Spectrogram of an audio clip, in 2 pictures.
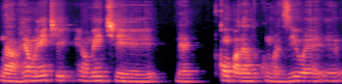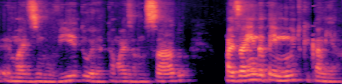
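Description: A man with a fairly high pitch and a dark, mellow tone speaks at a fairly slow pace with fairly even intonation. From Brazil. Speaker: business executive. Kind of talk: panel discussion. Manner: halting.

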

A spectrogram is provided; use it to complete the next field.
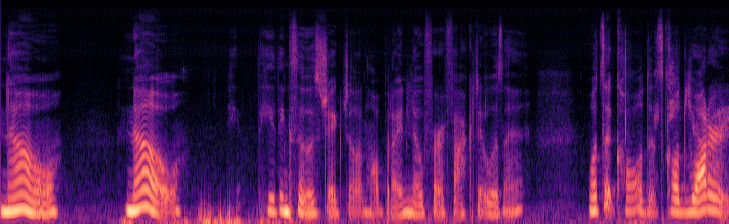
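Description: With vocal fry and a dark, mellow tone, a woman speaks at a fairly high pitch, her loudness swinging widely and her speech broken by long, frequent pauses. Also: ordinary pitch variation, moderate pace. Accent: American. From Southern California. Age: 20s. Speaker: podcast host. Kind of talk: casual chat.

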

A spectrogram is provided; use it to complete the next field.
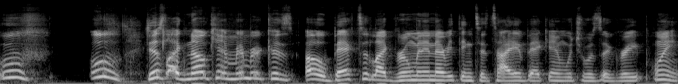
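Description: At a moderate pace and medium pitch, a woman talks in an animated tone with very wide pitch swings. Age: 30s. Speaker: podcast host. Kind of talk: casual chat. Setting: studio.

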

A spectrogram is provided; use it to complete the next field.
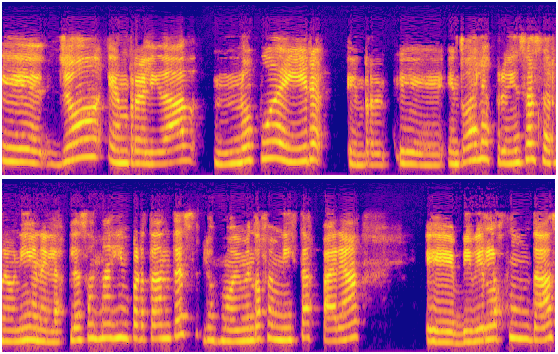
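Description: Her pitch high and varying in an ordinary way, a woman speaks at a fairly slow pace with very even loudness. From Argentina, San Juan. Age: 20s. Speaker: psychology student. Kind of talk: casual chat.

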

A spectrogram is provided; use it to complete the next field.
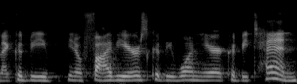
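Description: A bright, sharp tone at a fairly quick pace on a very clean recording with a silent background. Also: woman. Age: 40s. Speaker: podcast host. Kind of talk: interview conversation.

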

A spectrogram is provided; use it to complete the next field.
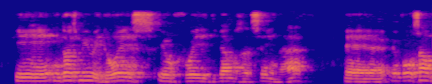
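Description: This man's medium pitch moves with ordinary variation as he talks. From Brazil, interior of Santa Catarina. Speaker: theology professor. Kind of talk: interview. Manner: halting, many fillers.

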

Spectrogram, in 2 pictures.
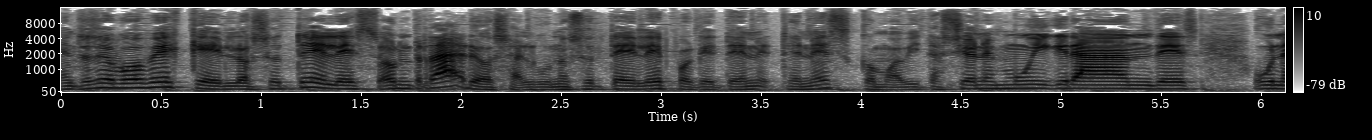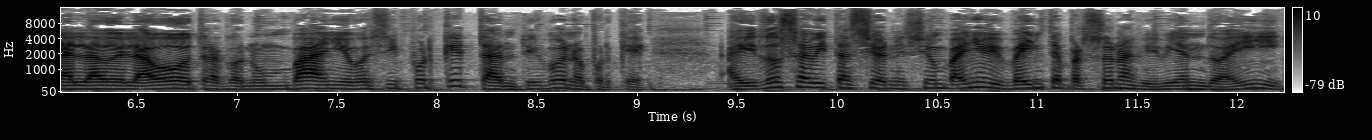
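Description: Music in the background beneath speech with ordinary pitch variation. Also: woman, very deep, low pitch for a woman, fairly quick pace. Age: 50s. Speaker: interview guest. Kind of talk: casual chat.

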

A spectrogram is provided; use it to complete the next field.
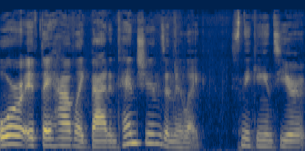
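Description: Over a silent background in a very clean recording, a woman with an American accent talks at a moderate pace. Her dark, mellow tone carries very wide pitch swings. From New York / New Jersey area. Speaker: podcaster. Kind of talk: storytelling monologue. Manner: casual, halting with many fillers.

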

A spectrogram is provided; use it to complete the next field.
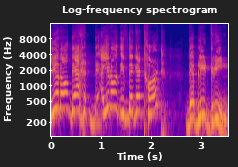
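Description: An animated tone with an American accent. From Boston. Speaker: pastor. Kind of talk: sermon. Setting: church.

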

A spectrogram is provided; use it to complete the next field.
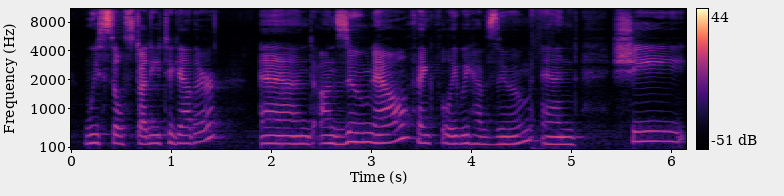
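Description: A woman's plain, everyday voice, medium in pitch, at a fairly slow pace with ordinary pitch variation. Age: 50s. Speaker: Broadway actress and acting professor. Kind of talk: interview.

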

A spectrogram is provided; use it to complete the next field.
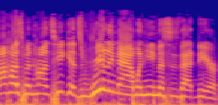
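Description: A woman speaks at an extremely high pitch with an American accent. Noticeable background noise is present. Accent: slight Southern US, comes out at times. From US South. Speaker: guest preacher. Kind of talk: sermon. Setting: church. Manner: animated.

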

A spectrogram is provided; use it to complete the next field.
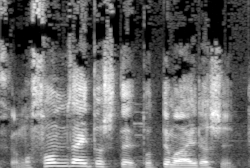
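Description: Fairly quick and fairly high-pitched, a man speaks in a dark, mellow tone. His pitch swings very widely. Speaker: podcast host, graduate art student. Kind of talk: solo podcast monologue. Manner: casual with many fillers.

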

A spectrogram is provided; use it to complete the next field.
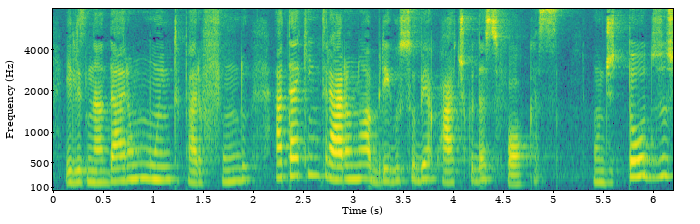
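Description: With a Brazilian accent, a woman speaks at a fairly high pitch with ordinary pitch variation. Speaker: audiobook narrator. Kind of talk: fairy-tale audiobook narration, storyteller reading a folk tale aloud. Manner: shifts to tender, pleading tones for the child's and mother's lines.

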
